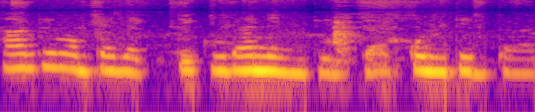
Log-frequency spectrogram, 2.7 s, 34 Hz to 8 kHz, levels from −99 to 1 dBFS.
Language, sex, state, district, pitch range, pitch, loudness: Kannada, female, Karnataka, Bidar, 235-260 Hz, 250 Hz, -15 LUFS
